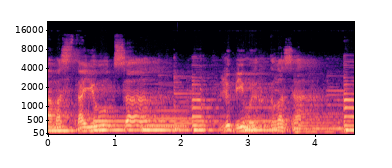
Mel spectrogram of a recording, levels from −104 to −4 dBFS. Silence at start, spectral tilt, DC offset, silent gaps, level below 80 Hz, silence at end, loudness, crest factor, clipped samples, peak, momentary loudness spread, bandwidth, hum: 0 s; -7.5 dB/octave; under 0.1%; none; -54 dBFS; 0 s; -18 LUFS; 14 dB; under 0.1%; -4 dBFS; 9 LU; 9.4 kHz; none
